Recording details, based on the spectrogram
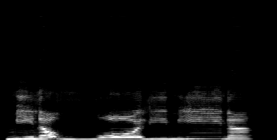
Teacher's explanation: make sure your alif mad is heavy because dha is a letter of isti'ala and the alif mad which will come after letter dha will be recited with tafkhim and we will recite this word like this.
